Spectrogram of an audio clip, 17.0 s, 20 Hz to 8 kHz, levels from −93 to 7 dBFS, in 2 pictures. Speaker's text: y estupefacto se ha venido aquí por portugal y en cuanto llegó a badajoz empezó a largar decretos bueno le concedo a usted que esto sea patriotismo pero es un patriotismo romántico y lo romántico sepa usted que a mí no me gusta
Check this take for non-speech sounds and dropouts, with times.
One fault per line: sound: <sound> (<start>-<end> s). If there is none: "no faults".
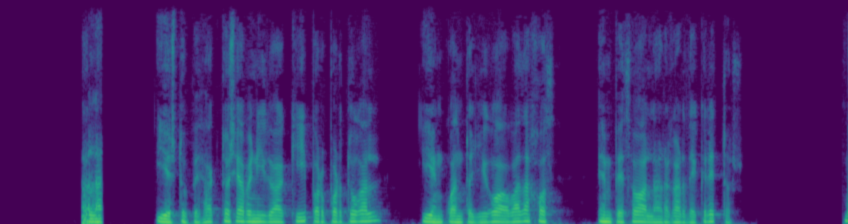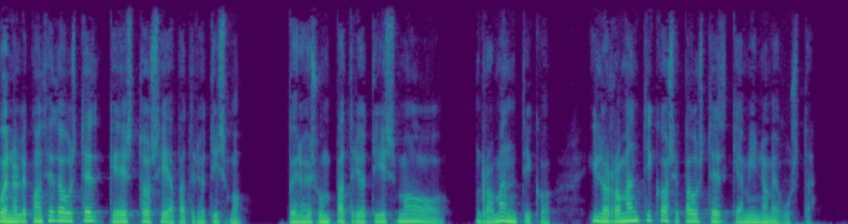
sound: laugh (0.8-1.0 s)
